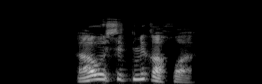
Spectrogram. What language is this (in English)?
Kabardian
